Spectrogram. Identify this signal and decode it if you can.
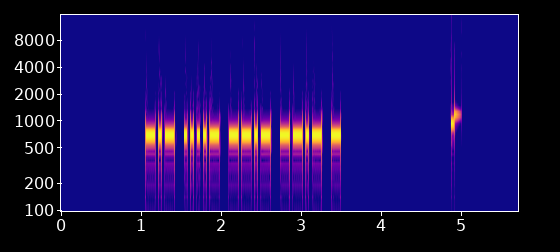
Morse code, heard as a keyed tone, about 30 wpm, 700 Hz. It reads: K4QQT
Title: USA Call Signs - 5 Characters - 4x Character Spacing - 30wpm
